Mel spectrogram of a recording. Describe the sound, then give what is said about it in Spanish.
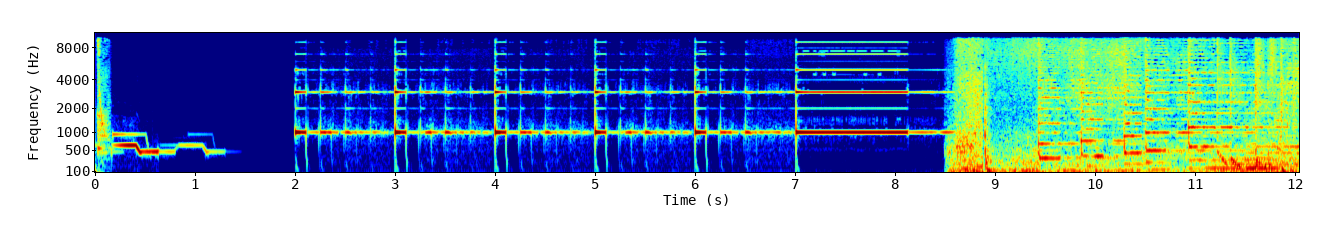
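COPE Catalunya i Andorra's radio time signal for 2:15 pm on Tuesday, 21 January: a sequence of short, evenly spaced electronic beeps about a second apart, ending in a longer sustained tone, followed by music. A brief melodic jingle plays before the beeps. “Senyals horàries de 2:15 del migdia d'aquest dimarts, dia 21 de gener.”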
